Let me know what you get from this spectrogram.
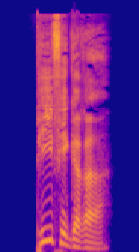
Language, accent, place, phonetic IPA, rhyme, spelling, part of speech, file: German, Germany, Berlin, [ˈpiːfɪɡəʁɐ], -iːfɪɡəʁɐ, piefigerer, adjective, De-piefigerer.ogg
- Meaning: inflection of piefig: 1. strong/mixed nominative masculine singular comparative degree 2. strong genitive/dative feminine singular comparative degree 3. strong genitive plural comparative degree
